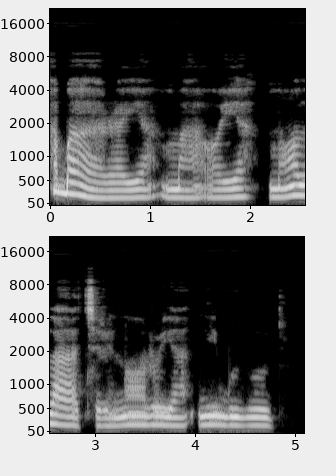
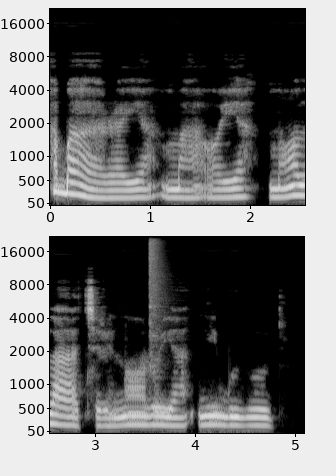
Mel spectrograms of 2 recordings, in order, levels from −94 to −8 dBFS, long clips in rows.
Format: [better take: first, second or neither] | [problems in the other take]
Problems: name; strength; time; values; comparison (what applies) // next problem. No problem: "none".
first | background sound (Hi-hat); 18 dB below the speech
